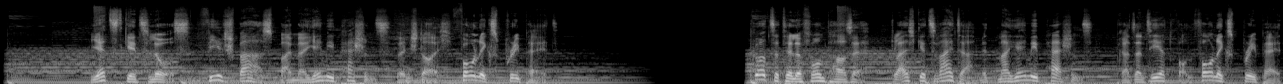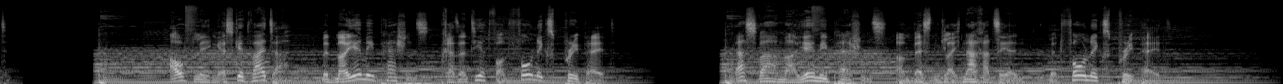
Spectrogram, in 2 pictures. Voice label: werbung off werbetrenner mobilfunk

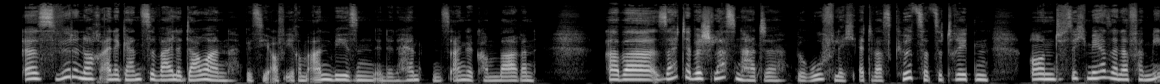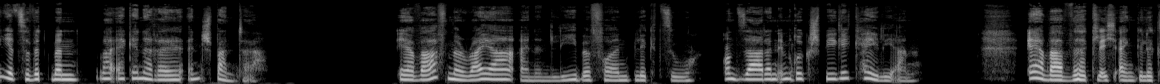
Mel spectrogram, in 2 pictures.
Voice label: Hoerbuch; DarkTrust

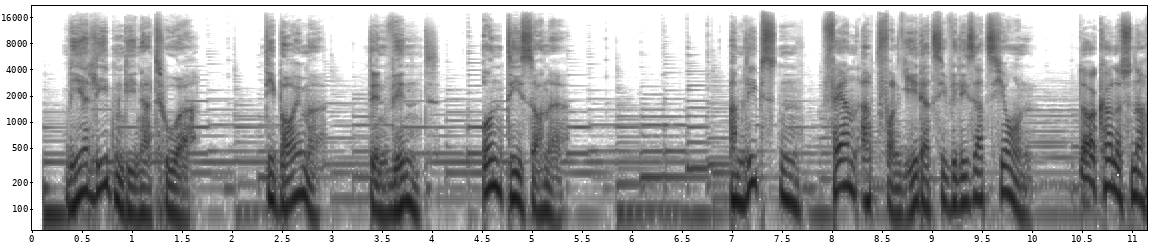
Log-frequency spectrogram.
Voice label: Sprachdemo Werbespot Solarstrom

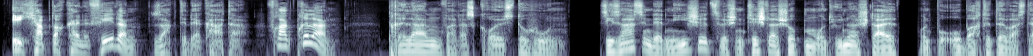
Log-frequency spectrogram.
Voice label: erzaehlung

